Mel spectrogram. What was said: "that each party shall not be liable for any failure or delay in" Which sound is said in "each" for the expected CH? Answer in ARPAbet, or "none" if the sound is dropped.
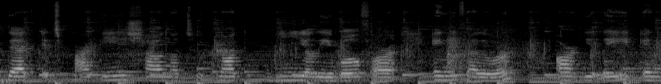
S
